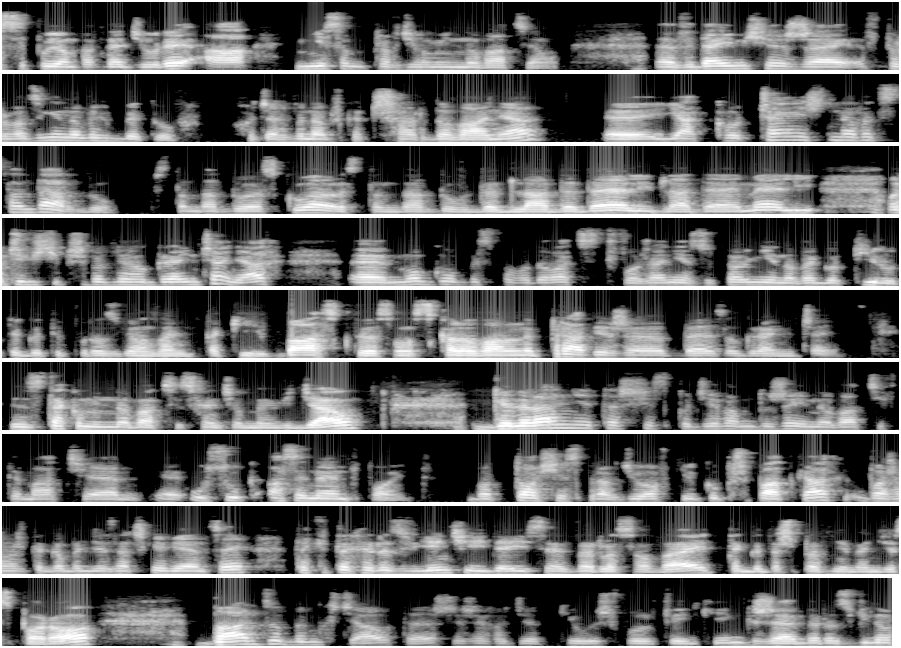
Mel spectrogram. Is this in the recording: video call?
yes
